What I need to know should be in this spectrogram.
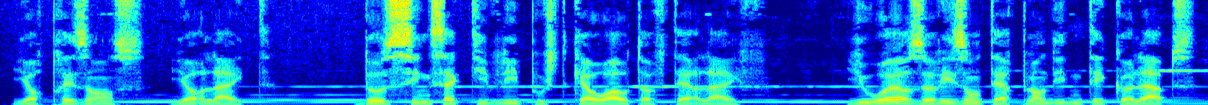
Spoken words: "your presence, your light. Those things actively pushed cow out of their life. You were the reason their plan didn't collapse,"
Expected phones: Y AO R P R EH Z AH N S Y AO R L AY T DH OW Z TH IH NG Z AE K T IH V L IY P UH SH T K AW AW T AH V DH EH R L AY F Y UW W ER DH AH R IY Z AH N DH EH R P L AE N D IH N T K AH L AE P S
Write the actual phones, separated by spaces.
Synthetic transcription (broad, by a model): Y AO R P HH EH Z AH S Y AO R L AY T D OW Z S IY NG S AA K T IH V L IY P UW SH T K AW AW T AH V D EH R L AY F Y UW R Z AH R IY Z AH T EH R P L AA D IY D T K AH L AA P S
